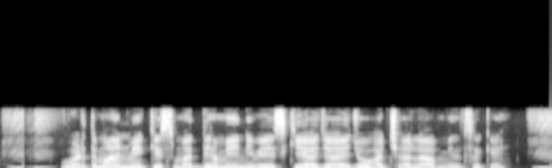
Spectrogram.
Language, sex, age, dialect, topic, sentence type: Hindi, male, 18-24, Garhwali, banking, question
